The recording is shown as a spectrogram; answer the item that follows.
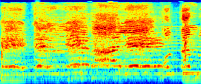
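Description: Qawwali singers chanting a devotional line together over harmonium accompaniment, with wavering, ornamented vocal lines.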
